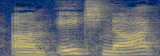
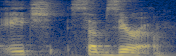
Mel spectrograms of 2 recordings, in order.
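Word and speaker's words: H₀: with a little zero h naught is how you say this or you can call it h sub zero the alternative hypothesis is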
